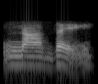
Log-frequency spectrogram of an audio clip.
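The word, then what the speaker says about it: Navi (נביא): Prophetic comes from the word prophet, and the word prophet in the Bible deals with the Hebrew word is Navi, N-A-B-I-Y, but it's pronounced Navi.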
